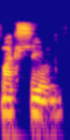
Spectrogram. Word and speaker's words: Maxim: You're talking about my name? Yeah. Yes. It's Maxim. Yeah.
